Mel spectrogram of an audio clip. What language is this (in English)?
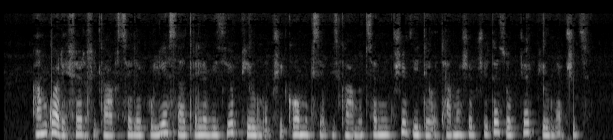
Georgian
